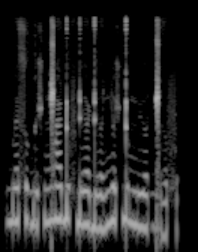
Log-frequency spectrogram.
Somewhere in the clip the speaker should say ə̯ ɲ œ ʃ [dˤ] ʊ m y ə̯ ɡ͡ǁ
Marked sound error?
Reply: yes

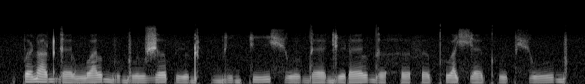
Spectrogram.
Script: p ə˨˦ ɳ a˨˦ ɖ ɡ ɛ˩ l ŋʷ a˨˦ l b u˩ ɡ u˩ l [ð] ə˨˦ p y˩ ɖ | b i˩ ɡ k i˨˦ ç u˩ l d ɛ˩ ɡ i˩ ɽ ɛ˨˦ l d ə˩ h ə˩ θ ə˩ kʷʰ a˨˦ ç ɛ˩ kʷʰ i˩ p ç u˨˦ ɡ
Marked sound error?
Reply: yes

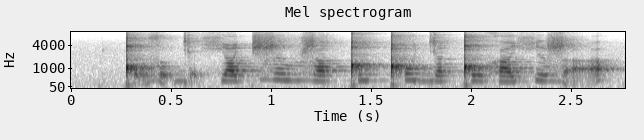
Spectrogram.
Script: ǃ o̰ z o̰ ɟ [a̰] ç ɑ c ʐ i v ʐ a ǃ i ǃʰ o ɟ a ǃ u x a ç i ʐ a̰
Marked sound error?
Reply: no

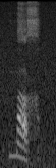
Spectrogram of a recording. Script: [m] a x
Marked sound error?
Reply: no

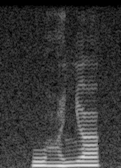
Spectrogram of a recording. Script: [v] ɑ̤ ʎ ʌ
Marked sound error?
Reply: yes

